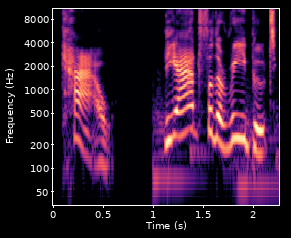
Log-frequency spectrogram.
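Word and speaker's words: Kao: a boxing kangaroo with a name spelled like this and it is pronounced cow. The ad for the reboot even has the phrase ko in it. Seriously, cow.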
